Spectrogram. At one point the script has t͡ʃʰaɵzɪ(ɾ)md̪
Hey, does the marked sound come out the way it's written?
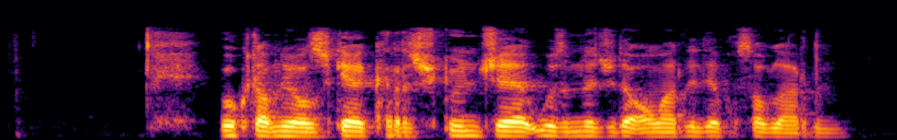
no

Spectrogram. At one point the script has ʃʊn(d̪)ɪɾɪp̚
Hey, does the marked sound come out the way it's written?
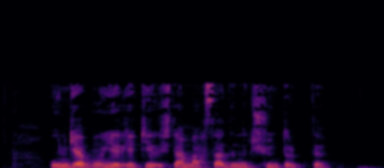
no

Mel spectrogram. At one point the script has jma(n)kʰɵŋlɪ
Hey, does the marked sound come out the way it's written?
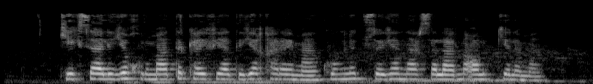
yes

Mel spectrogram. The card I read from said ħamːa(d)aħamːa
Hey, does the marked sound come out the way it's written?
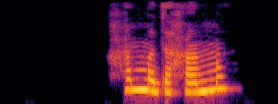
yes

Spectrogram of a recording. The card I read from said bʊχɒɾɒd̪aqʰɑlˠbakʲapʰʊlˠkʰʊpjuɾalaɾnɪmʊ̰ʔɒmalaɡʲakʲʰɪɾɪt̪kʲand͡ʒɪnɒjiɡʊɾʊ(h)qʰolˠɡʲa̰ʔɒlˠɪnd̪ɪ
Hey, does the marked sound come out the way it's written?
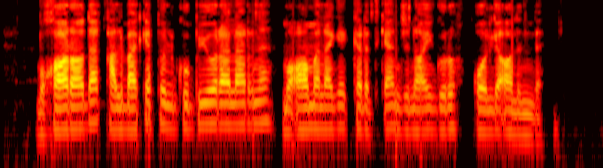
yes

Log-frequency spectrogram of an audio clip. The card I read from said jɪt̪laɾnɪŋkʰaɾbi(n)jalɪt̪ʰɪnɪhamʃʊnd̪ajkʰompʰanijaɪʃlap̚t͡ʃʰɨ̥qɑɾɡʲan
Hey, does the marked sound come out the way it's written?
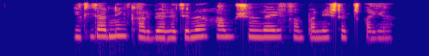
no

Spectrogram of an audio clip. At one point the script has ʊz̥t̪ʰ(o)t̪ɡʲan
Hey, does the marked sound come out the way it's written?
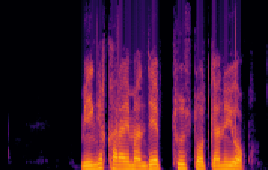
no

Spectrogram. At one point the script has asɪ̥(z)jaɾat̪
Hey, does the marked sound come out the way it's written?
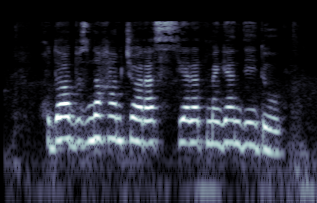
yes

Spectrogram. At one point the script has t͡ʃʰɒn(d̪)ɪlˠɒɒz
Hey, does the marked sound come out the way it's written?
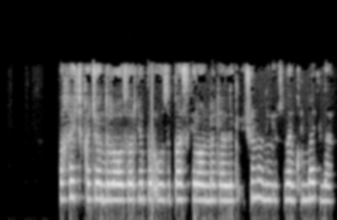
yes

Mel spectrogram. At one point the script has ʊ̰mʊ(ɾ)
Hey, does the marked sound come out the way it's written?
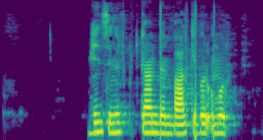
yes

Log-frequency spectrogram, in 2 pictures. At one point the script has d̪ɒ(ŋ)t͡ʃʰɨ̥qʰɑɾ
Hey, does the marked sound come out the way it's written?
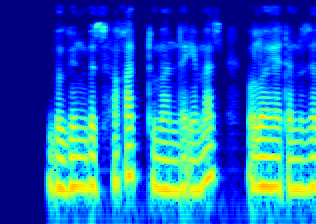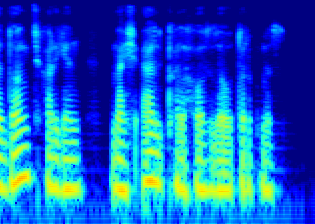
yes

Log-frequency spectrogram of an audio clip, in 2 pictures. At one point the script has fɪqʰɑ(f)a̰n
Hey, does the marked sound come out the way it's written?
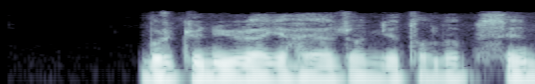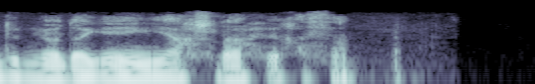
no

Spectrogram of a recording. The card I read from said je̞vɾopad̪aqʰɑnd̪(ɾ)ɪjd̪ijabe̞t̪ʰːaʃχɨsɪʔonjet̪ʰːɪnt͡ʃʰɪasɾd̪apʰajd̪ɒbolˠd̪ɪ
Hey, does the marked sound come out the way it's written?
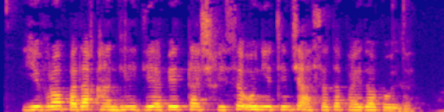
no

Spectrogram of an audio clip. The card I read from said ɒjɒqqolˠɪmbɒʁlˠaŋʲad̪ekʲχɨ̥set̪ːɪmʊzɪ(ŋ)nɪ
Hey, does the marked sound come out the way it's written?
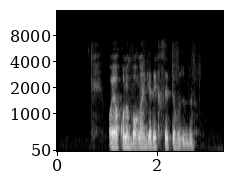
no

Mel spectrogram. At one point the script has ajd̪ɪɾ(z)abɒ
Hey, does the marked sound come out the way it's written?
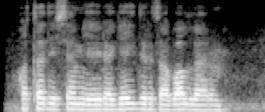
yes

